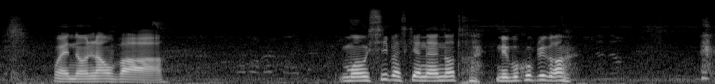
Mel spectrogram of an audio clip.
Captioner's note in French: rires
